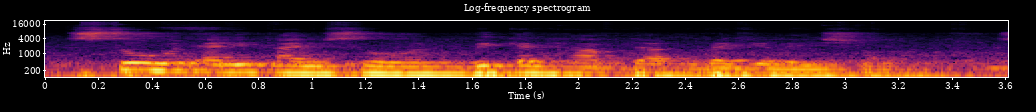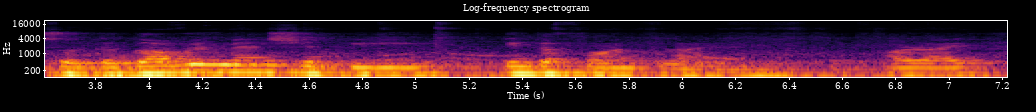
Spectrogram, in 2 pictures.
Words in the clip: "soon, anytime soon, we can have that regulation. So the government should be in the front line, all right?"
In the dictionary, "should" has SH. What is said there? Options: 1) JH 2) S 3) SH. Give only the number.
3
